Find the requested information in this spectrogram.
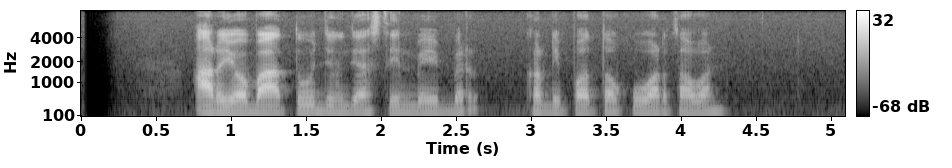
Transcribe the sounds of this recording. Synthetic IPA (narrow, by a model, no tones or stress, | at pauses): ʔarijɔbat̪ud͡ʒɨŋd͡ʒast̪inbeibər | kɨrdipɔt̪ɔkuwart̪awan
